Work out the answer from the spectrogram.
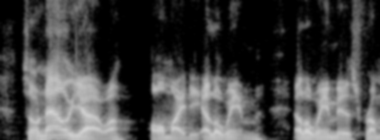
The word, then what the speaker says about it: Yahowah: W again uh and the W is pronounced as an o sound as it is in Torah as it is in shalom and since the Torah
